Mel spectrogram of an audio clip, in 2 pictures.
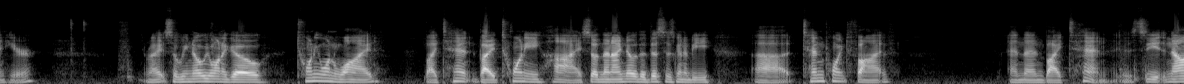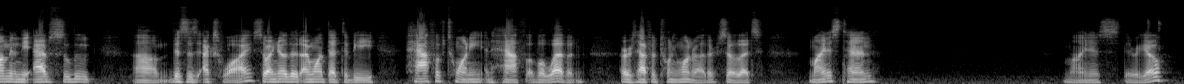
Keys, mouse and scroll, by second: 2.2 right click, 2.3 alt+Tab, 3.3 alt+Tab.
